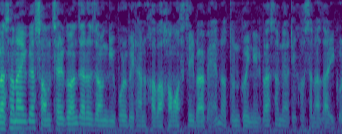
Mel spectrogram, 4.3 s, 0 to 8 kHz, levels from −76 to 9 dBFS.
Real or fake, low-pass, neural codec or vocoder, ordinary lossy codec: fake; none; codec, 16 kHz, 8 kbps, FunCodec, trained on Chinese and English, 25 frames a second; none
